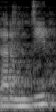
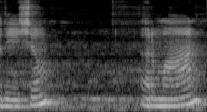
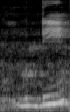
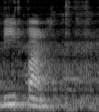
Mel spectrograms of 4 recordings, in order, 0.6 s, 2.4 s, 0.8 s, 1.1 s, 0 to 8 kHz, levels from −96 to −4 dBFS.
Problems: background sounds at intervals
